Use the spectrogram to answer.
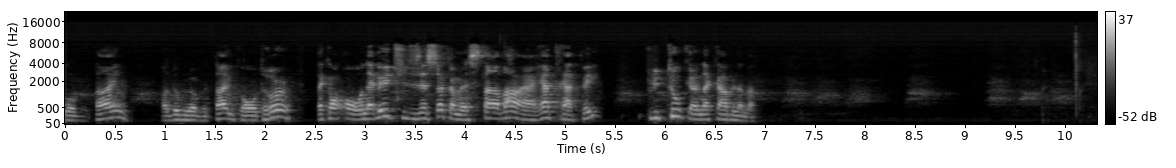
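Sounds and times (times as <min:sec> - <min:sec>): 
dog barking: 0:00.0 - 0:01.1, 0:05.5 - 0:06.2, 0:06.8 - 0:10.3
speech: 0:00.0 - 0:07.0.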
